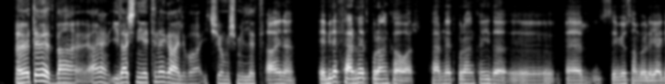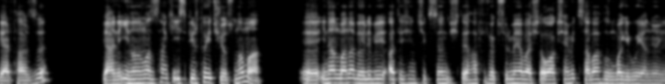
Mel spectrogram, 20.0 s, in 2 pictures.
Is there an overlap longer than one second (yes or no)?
no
